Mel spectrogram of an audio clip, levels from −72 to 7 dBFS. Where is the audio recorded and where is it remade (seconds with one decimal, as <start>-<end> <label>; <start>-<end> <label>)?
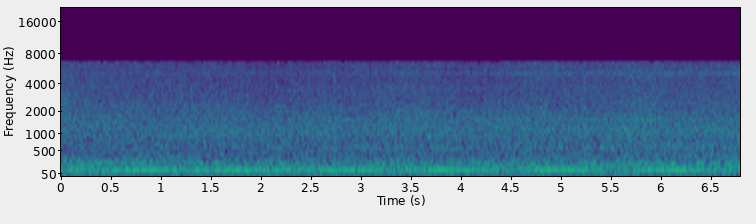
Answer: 0.0-6.8 recorded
